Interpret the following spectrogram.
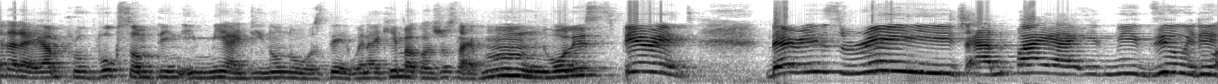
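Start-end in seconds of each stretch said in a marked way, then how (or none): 3.6-9.1 high, drawn-out dramatic invocation; theatrical fiery prayer; mock fervent plea. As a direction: call on the Spirit, slow and high. Acted fiery prayer on returning.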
